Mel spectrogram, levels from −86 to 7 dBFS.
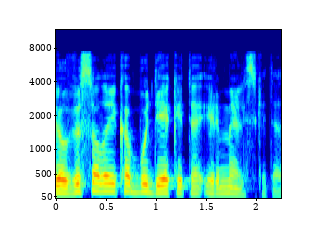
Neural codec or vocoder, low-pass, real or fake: none; 7.2 kHz; real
